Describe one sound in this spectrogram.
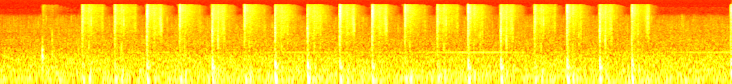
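Footsteps tap steadily on a wooden floor.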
